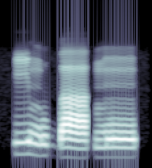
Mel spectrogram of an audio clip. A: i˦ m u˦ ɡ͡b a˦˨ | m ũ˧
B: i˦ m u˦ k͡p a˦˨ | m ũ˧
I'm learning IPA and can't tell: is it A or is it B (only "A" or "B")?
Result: A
